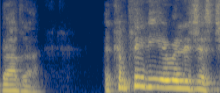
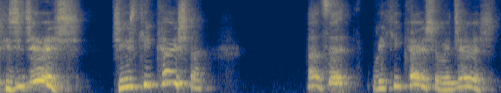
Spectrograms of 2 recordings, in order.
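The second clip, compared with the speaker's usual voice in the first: higher, insistent and certain; emphatic rabbi answer; 8 semitones higher than usual. Retold or imitated. Rabbi telling the man why, higher and insistent. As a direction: hit it high, like it's that simple.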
